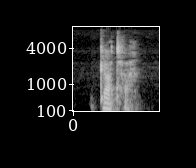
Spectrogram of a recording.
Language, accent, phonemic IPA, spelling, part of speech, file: English, Southern England, /ˈɡʌt.ə/, gutter, noun / verb / adjective, LL-Q1860 (eng)-gutter.wav
- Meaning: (noun) 1. A prepared channel in a surface, especially at the side of a road adjacent to a curb, intended for the drainage of water 2. A ditch along the side of a road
